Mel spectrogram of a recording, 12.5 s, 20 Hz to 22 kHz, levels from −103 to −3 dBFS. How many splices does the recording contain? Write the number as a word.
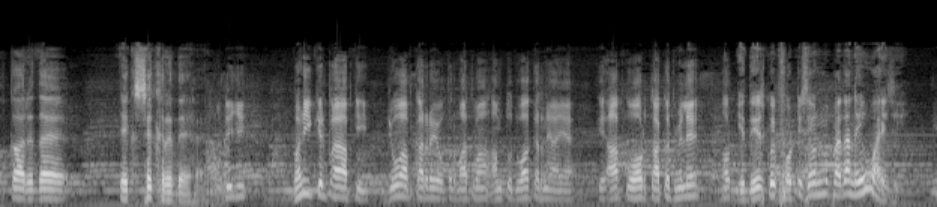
two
